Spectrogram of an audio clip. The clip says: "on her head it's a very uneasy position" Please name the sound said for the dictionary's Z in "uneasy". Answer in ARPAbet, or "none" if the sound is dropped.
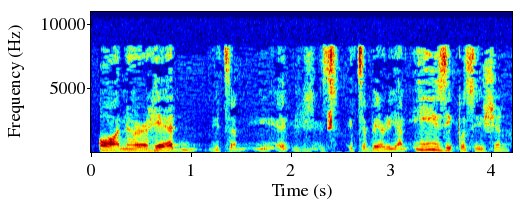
Z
